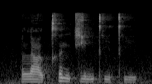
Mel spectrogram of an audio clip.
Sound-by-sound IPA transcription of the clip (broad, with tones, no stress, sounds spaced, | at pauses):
l ɑ˨˦ ʊ̯ kʰ ə˥˨ n t͡ɕ i˨˦ n t̪ʰ i˨˩ t̪ʰ i˨˦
